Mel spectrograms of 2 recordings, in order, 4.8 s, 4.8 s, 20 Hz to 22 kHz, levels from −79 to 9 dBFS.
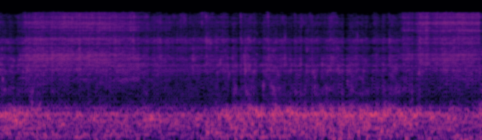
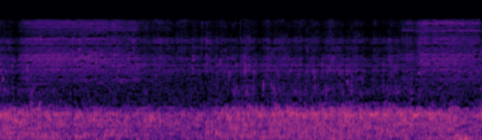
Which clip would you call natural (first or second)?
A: second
